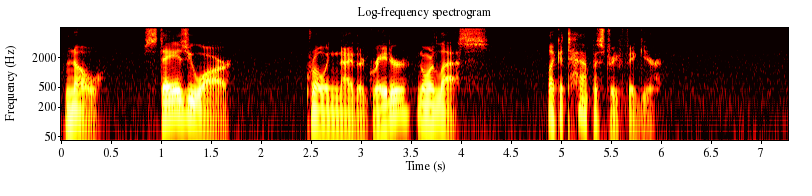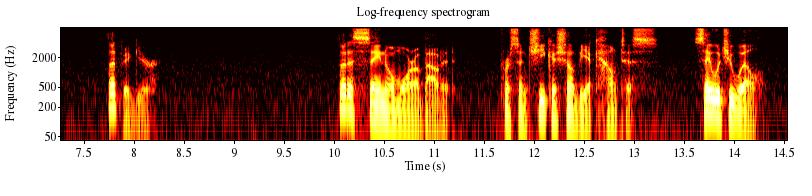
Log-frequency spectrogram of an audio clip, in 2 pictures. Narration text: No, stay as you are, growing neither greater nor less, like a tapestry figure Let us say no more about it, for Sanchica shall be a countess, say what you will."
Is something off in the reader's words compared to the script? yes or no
yes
